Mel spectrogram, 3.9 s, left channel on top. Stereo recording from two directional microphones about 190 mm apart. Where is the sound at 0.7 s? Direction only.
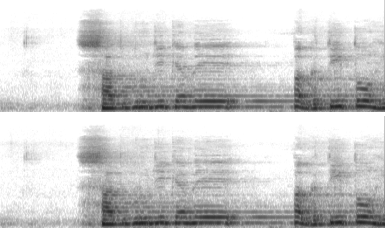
20° left (ahead or behind).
